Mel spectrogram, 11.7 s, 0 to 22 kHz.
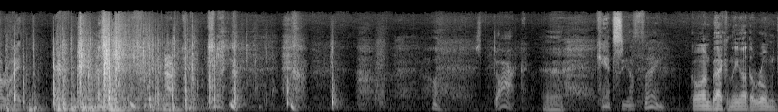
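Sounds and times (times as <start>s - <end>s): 
men ramming shoulders into a stuck door to break it down: 0.0s - 3.4s
men grunting and straining: 0.8s - 4.7s
speech: 9.3s - 11.6s.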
